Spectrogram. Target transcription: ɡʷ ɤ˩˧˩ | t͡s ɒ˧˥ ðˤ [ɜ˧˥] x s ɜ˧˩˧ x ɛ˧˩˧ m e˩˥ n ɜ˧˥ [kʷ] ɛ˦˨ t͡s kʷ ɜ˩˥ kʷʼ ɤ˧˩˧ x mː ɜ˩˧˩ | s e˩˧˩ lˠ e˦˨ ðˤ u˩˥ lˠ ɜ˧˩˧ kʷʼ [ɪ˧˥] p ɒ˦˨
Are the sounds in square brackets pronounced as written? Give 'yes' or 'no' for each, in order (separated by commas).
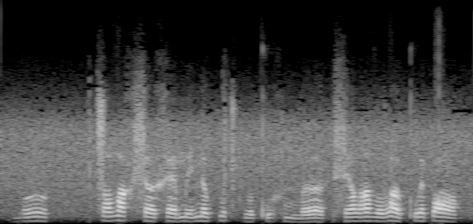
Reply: no, yes, no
